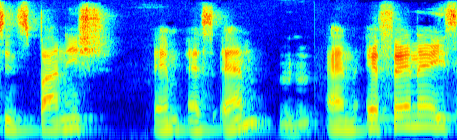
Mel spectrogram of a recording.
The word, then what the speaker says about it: Efene: it's how you pronounce in Spanish MSN and if na is how you pronounce in Spanish FN the two letters right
